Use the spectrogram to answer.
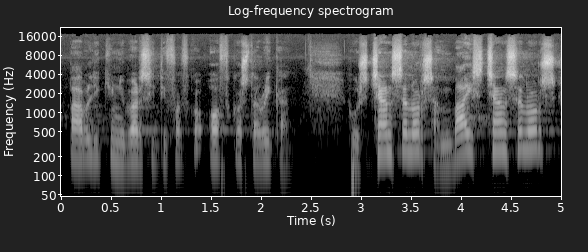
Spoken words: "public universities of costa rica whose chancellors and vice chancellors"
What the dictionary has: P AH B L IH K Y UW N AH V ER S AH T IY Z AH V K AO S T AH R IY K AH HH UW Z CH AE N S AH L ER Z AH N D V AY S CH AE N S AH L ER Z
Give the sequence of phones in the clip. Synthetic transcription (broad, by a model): P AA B L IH K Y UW N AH B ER S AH T IY AH F K AO S T AH R IY K AH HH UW S CH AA N S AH L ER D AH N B AY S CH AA N S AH L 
